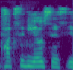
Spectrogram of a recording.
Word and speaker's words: coccidiosis: So that's very important, because I call it coccidosis, right? And that's the actual, like, the after effect of the coccidia How do you pronounce it? – Coccidia are the parasites, and coccidiosis is the disease.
